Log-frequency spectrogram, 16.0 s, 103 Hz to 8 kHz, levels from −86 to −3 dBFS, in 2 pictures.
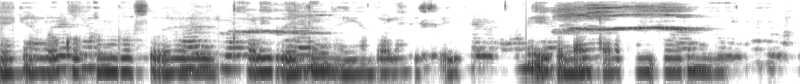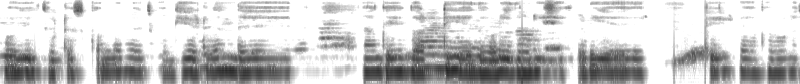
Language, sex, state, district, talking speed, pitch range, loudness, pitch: Rajasthani, female, Rajasthan, Nagaur, 50 wpm, 195-210 Hz, -30 LUFS, 200 Hz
